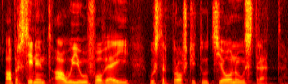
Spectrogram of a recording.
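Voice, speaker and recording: A man from Switzerland with a Swiss German accent, preaching a sermon in a conversational, lively way. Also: mid-range voice, brisk.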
